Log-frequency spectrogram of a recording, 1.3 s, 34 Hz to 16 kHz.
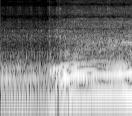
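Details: Stihl FS86 trimmer after new fuel line and fuel filter, starting easily but stalling a little: small two-stroke ticks over, then climbs smoothly in pitch as the throttle opens, no misfire or bog; runs fine.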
